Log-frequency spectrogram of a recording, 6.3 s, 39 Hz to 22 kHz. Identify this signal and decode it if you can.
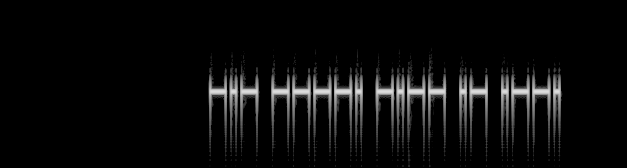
Morse code, heard as a keyed tone, about 22 wpm, 700 Hz. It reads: K9YAP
